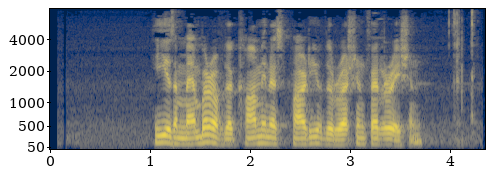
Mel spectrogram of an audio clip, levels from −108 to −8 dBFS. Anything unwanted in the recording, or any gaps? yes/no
no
